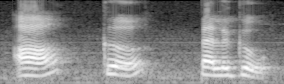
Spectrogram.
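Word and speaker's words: archipelago: द्वीप समूह को प्रोनाउंस करना है आपको आर्किपेलागो, आर्किपेलागो। अब अगर आप क क की जगह हल्की सी ई की मात्रा लगाना चाहते हैं, बेझिझक लगाइए, आर्किपेलागो, आर्किपेलागो,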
